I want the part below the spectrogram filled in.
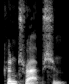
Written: contraption

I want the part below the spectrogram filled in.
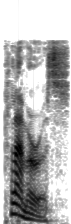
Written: clamorous

